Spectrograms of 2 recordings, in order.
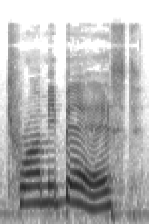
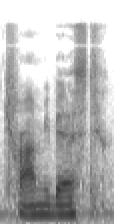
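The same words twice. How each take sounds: First: High, slow mock British "Try me best."; hammy British put-on voice; mock British accent. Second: Said in the usual way. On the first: Shown as a demonstration. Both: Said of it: "repeats in put-on voice".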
